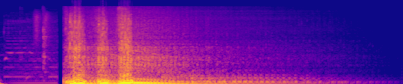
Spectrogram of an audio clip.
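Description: Audi's closing sound logo: a single loud, deep hit about half a second in, with an engine-like swell, dying away slowly over about three seconds.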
